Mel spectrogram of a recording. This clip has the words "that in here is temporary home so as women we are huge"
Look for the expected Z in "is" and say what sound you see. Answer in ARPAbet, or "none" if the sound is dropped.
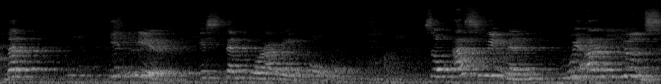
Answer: S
